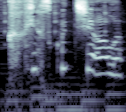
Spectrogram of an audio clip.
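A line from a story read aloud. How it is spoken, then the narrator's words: Speaking through tears. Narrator (Russian): Сквозь слезы говорила та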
